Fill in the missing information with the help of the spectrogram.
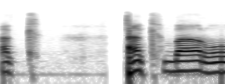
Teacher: Tertahan dulu lalu keluar napas. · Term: kaf sukun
